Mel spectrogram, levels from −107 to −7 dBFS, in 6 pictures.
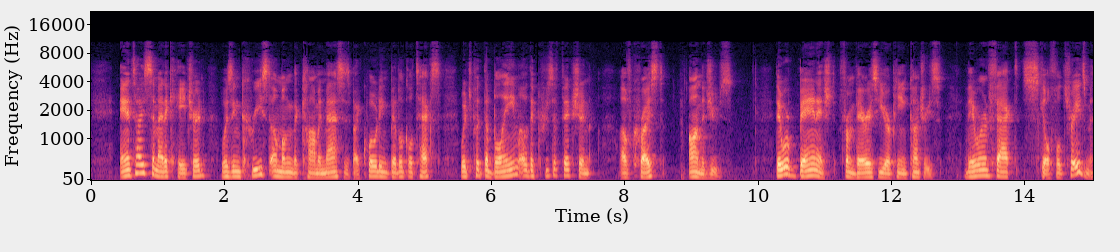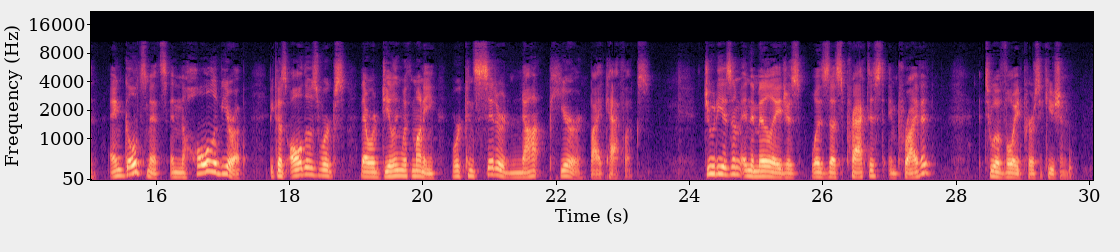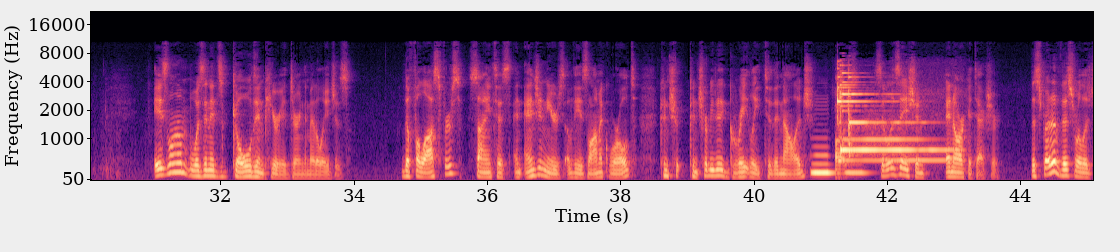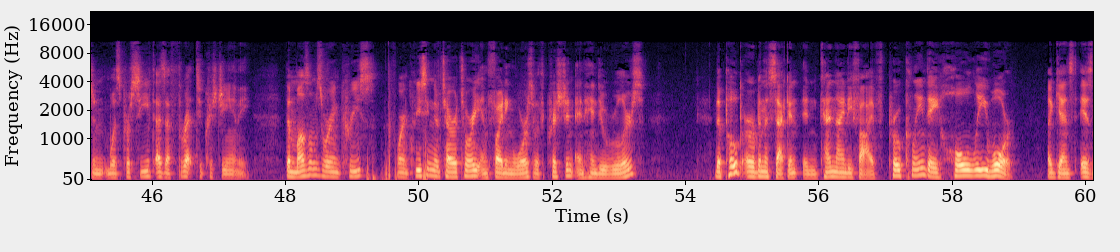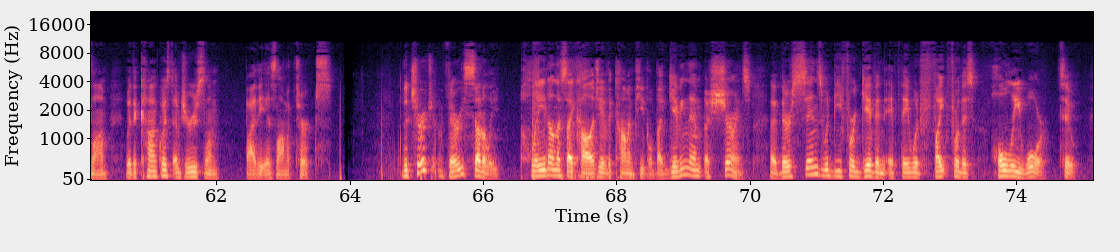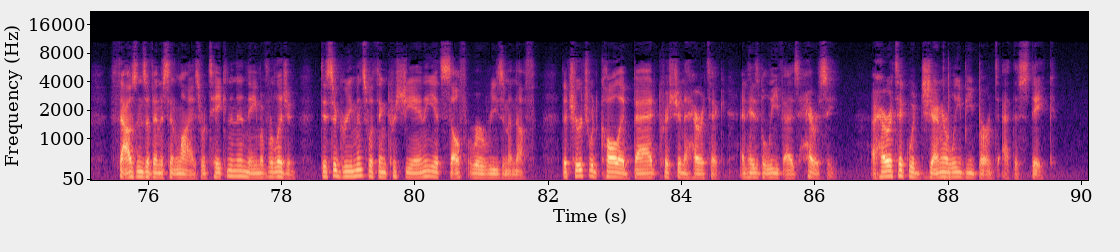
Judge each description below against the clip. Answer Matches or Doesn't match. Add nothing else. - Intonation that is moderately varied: Matches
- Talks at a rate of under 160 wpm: Matches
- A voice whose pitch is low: Matches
